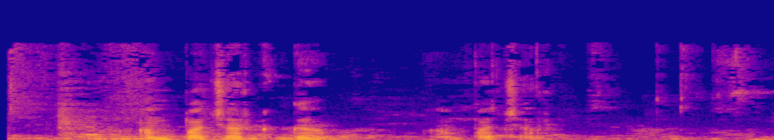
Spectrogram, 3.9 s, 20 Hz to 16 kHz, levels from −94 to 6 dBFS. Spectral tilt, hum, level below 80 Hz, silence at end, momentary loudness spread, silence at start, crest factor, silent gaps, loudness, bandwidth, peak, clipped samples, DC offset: -6 dB/octave; none; -48 dBFS; 0 s; 22 LU; 0.05 s; 22 dB; none; -23 LUFS; 11.5 kHz; -2 dBFS; under 0.1%; under 0.1%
